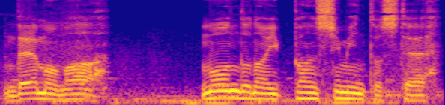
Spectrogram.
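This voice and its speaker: A man acts an aloof young tavern owner in a video game. The voice sits at a middle pitch, stern, formal and deadpan, with music clearly behind. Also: moderate pace, natural voice. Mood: reserved. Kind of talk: Japanese game voice acting.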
